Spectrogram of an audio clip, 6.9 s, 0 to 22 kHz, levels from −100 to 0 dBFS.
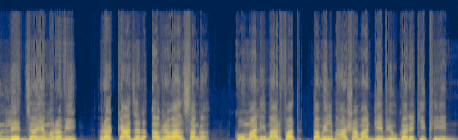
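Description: From start to finish the speech sounds hoarse and muffled, with a rough, grainy edge, though content still reaches about 20.2 kHz. This is likely Opus compression in its hybrid speech mode, starved of bits at a rate that fits roughly 16 kbps.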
